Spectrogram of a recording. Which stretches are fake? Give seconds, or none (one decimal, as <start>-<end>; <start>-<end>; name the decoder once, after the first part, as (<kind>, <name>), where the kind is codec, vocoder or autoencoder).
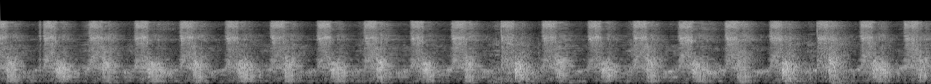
0.0-4.9 (vocoder, HiFi-GAN); 5.4-7.8; 8.5-9.3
